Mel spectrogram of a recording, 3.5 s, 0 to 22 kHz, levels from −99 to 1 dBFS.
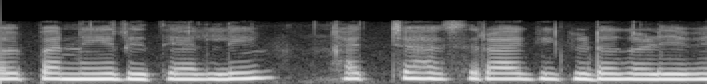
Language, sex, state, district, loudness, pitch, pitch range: Kannada, female, Karnataka, Bidar, -12 LUFS, 255 Hz, 250-270 Hz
